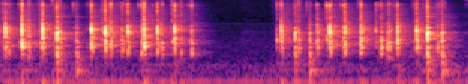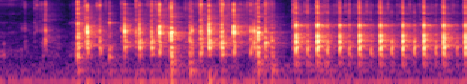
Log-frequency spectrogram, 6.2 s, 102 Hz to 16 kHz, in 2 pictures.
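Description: Both hands type continuously with their fingertips on a compact mechanical keyboard fitted with Mozano EVE switches and Knight King plastic SA keycaps. Quick bursts of sharp, bright clacks with very short decay run in three stretches, separated by two brief pauses near 1.5 and 3.3 seconds.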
